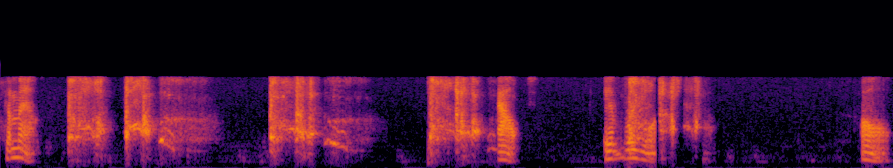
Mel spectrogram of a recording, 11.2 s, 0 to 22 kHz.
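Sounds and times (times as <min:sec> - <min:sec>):
speech: 0:00.1 - 0:00.5, 0:06.2 - 0:06.5, 0:07.6 - 0:08.2
deep harsh coughing: 0:00.8 - 0:02.8, 0:03.4 - 0:04.8, 0:05.4 - 0:06.5, 0:07.9 - 0:09.0.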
